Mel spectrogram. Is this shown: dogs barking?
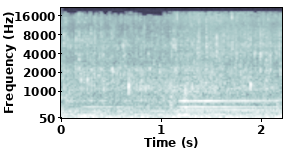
no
